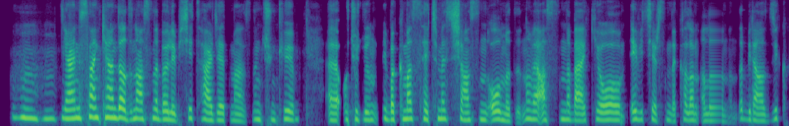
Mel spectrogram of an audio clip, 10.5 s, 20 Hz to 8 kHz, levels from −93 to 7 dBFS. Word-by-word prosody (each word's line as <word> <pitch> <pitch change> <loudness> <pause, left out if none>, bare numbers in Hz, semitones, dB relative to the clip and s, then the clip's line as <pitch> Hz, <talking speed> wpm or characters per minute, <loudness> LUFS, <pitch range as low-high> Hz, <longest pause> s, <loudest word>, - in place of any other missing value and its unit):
Hı 235 - -13
hı. 205 -3 -1
Yani, 210 +1 +5
sen 235 +2 +5
kendi 230 0 +6
adına 205 0 +4
aslında 205 0 0
böyle 180 -4 +3
bir - - -13
şey 215 - -3
tercih 175 -4 +1
etmezdin. 165 +3 -5
Çünkü, 185 +1 -3 0.4
eee, 165 -1 +3
o 185 - -6
çocuğun 180 -1 -4
bir 205 - -3
bakıma 195 +2 +3
seçme 200 +1 -1
şansının 180 -1 -1
olmadığını 185 +3 0
ve 190 - +3
aslında 185 0 -1
belki 160 +3 +1
o 175 0 +3
ev 185 +1 0
içerisinde 170 -3 -7
kalan 175 -1 -3
alanının 150 -1 -8
da 205 -2 -8
birazcık, 170 +2 -4
185 Hz, 175 wpm, -20 LUFS, 170-205 Hz, 0.4 s, kendi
